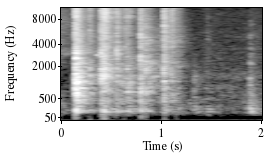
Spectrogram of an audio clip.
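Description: Sticky tape and clothing being pulled and ripped apart by hand: a quick run of four or five rasping rips and rustles in the first second or so.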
